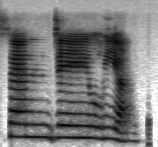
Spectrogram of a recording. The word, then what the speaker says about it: chandelier: So আমরা যদি বলি CHN, স্যান্ডেলিয়া, এখানে আর এর উচ্চারণ হয়েছে, বাট আরটা আমরা বলবো না, স্যান্ডেলিয়া, স্যান্ডেলিয়া।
